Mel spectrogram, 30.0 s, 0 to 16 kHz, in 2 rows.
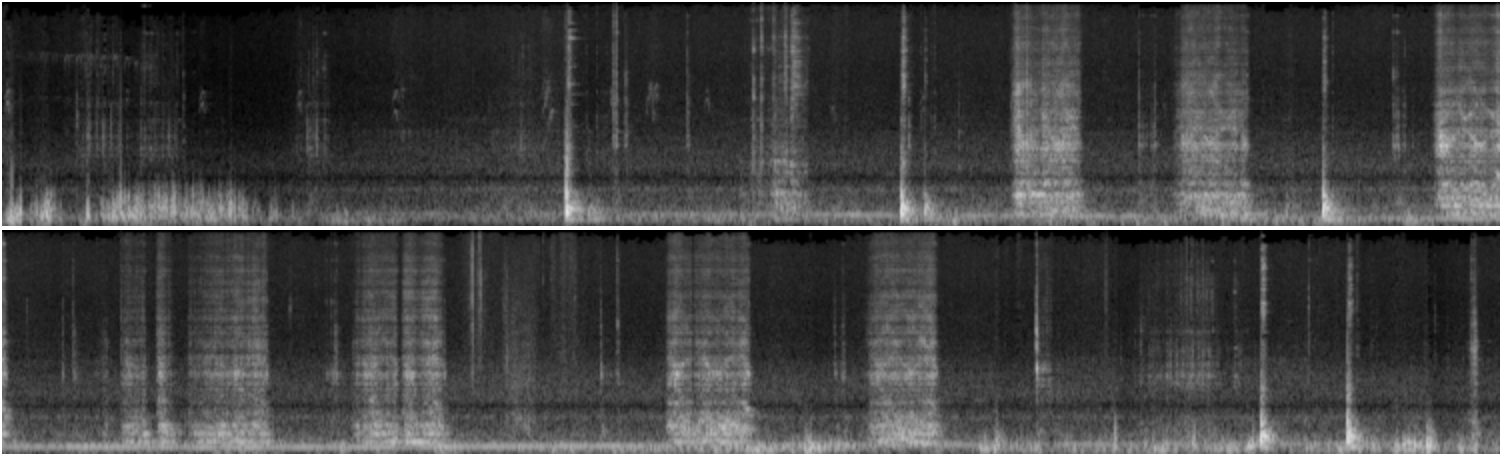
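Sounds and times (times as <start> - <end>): round file rasping on chain: 10.1 - 10.9, 11.5 - 12.6, 14.3 - 15.1, 16.0 - 17.8, 18.4 - 19.5, 21.6 - 22.6, 23.6 - 24.4.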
